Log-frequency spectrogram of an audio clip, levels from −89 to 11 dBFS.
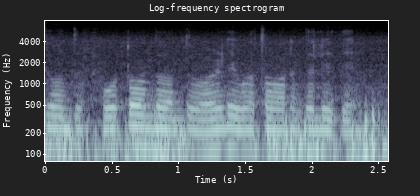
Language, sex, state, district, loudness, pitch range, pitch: Kannada, male, Karnataka, Koppal, -16 LUFS, 110-115 Hz, 110 Hz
